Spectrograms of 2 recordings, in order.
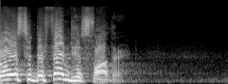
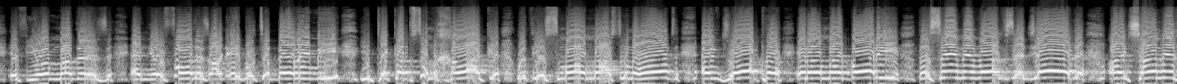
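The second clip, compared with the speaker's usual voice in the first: rising mournful recitation; mournful lament recitation; 7 semitones higher than usual. Acted. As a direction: pull the listeners into grief. Lament builds to climax.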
